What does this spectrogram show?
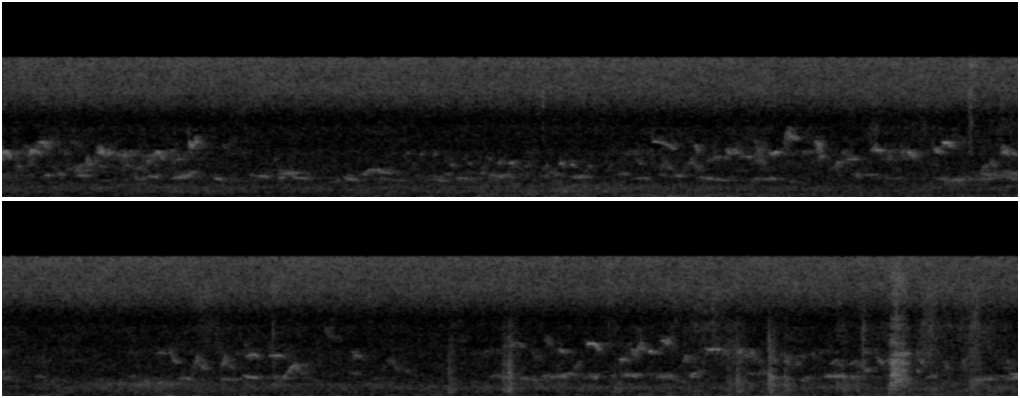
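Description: Faint songbirds chirping over a low background rumble, with many short chirps scattered throughout.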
